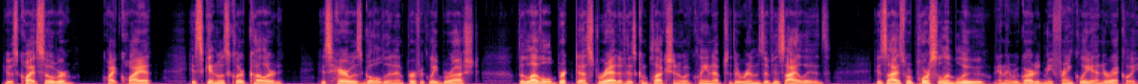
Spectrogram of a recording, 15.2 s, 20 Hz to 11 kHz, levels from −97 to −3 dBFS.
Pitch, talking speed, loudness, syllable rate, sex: 130 Hz, 185 wpm, -20 LUFS, 5.4 syllables/s, male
